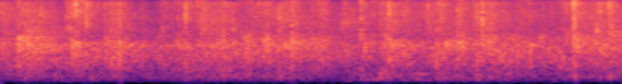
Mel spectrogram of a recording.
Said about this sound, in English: Excellent. Thank you. Let's have a round of applause for him.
